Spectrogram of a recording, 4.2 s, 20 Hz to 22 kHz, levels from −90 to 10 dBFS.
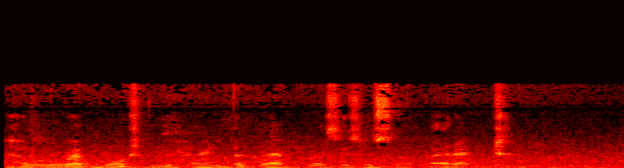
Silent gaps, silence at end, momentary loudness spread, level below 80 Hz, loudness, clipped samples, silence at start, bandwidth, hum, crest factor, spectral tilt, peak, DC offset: none; 0 s; 10 LU; -58 dBFS; -34 LUFS; under 0.1%; 0.05 s; 11.5 kHz; none; 20 dB; -3.5 dB/octave; -14 dBFS; under 0.1%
